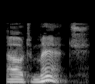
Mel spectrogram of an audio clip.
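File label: "outmatch", British English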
